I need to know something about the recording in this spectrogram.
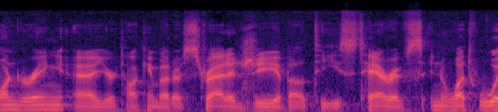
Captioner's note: speaking French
